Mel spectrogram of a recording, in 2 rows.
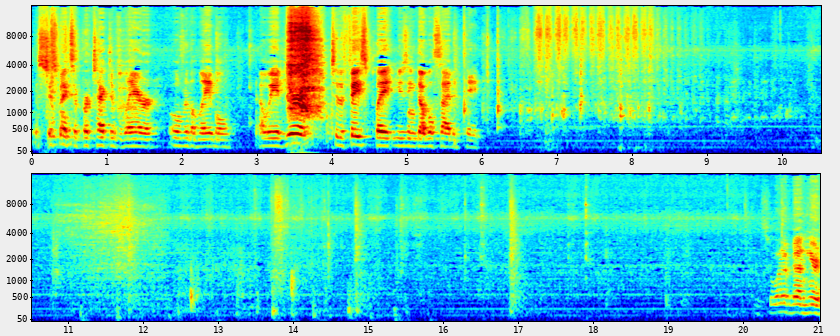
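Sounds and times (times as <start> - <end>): hands rubbing tape: 6.4 - 10.0.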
